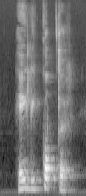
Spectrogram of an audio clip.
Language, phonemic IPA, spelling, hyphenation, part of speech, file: Dutch, /ɦeːliˈkɔptər/, helikopter, he‧li‧kop‧ter, noun, Nl-helikopter.ogg
- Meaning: helicopter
